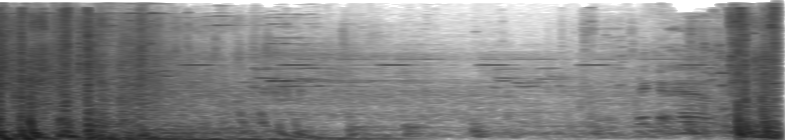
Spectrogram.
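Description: Rapid hip-fire gunfire from Call of Duty: Warzone multiplayer, dense bursts of shots at the start and again at the end, with quieter game noise and talk in between.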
